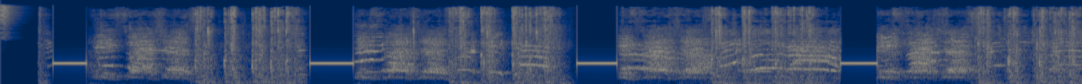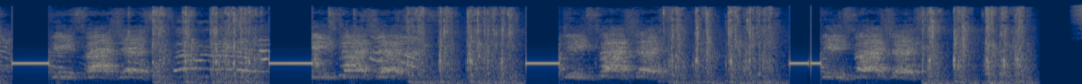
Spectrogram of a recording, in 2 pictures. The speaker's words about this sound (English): And they did that by chanting and screaming at him the entire time. Listen to this.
